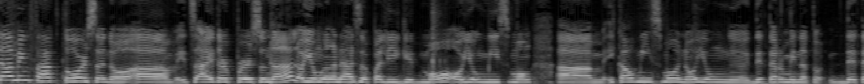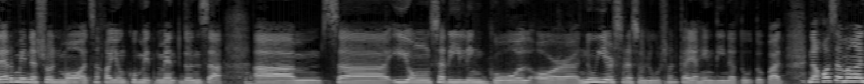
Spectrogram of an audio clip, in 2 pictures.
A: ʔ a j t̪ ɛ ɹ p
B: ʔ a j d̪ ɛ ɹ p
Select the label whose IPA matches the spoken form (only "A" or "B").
B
